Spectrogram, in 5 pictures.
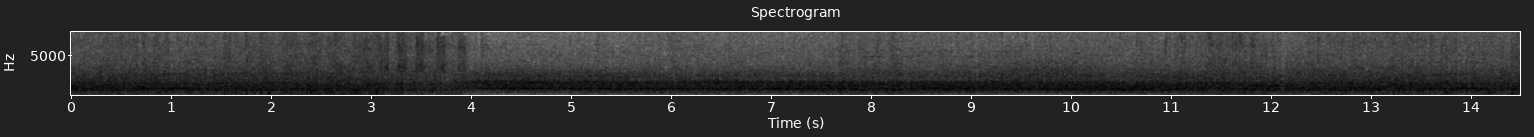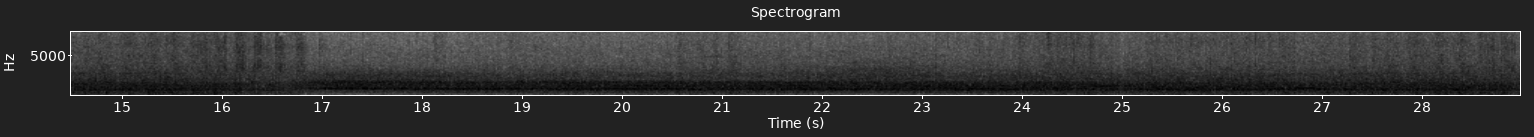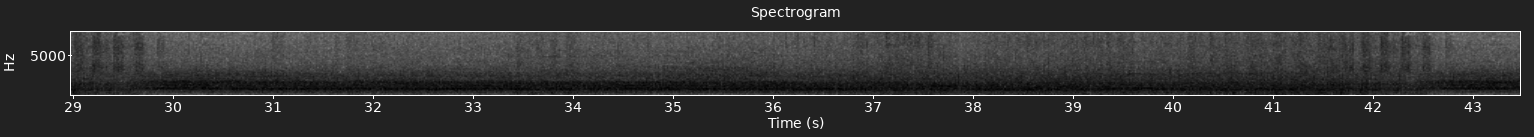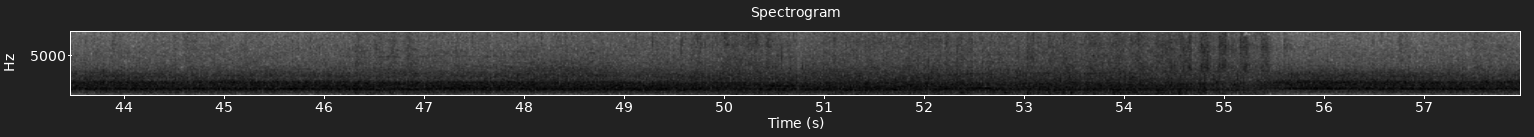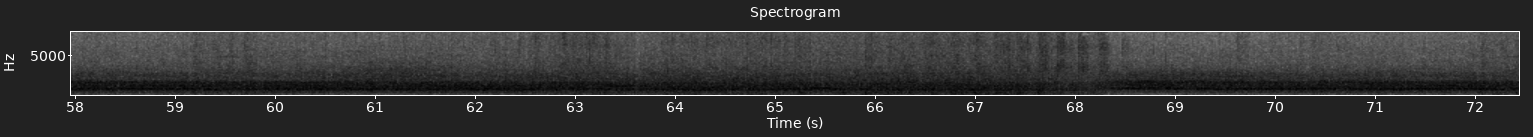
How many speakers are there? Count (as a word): zero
